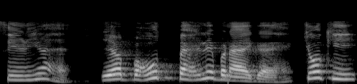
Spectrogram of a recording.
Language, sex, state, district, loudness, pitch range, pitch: Hindi, male, Bihar, Supaul, -23 LUFS, 165-260 Hz, 225 Hz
